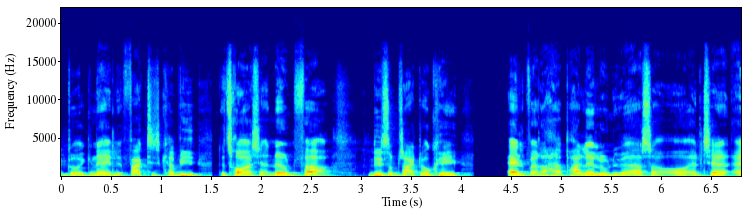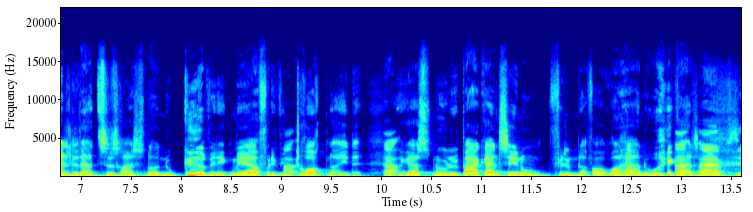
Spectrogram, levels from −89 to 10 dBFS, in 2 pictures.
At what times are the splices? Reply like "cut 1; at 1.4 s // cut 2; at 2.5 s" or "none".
cut 1; at 1.5 s // cut 2; at 4.1 s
